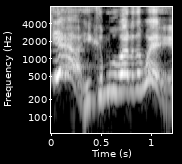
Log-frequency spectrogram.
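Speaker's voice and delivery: high, loud eager insisting; insistent reply. Retold or imitated. Telling brother it's real, high eager insistence. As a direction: swear it's true, pitch way up.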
